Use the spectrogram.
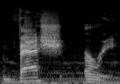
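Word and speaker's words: Vacherie: film students went to I thought it was best Sherry but the the Gen pronounces it a little bit later and it's vashery so it's vashery oh Louisiana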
